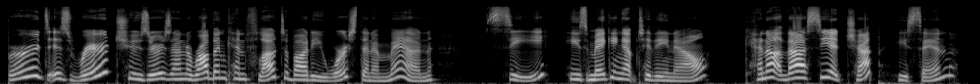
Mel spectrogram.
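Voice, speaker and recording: Lady doing a friendly country boy, broad yorkshire, assured and easygoing, crisp storybook reading. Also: on the high side, big pitch swings, bright, forceful tone, no room sound, studio quality, heavily acted. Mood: musing, good-humored. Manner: broad rustic dialect, unhurried, assured.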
